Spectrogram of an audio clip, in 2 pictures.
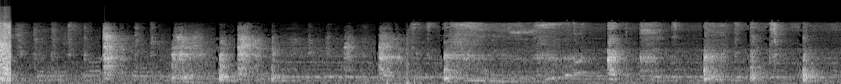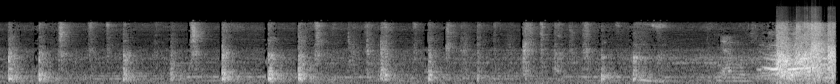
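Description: A young man beatboxes a fast, punchy rhythm close by.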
